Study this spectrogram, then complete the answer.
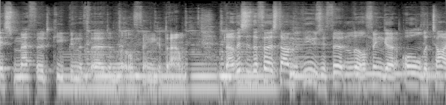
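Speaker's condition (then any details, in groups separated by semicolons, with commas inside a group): No condition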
